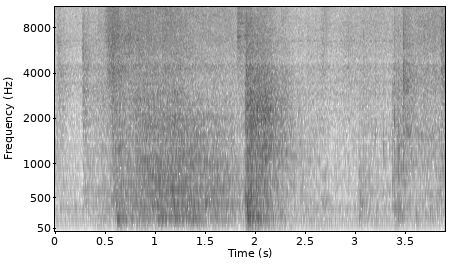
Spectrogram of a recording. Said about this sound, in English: I'm just going to close over that door there.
